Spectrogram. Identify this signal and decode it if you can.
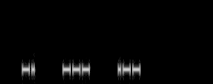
Morse code, heard as a keyed tone, about 54 wpm, spaced as for 24 wpm, 690 Hz. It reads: NOW
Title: 4x Character Spacing - Top 100 Words - 50wpm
